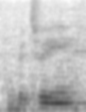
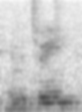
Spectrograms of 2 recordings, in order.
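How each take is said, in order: Both takes have the same delivery.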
